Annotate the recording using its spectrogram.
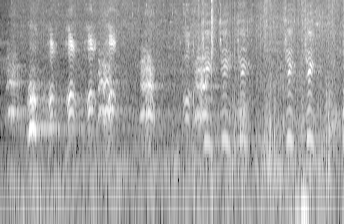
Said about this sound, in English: Usually it's the bell atop Anvik's Episcopal Church that signals the arrival of the first musher into this lower Yukon River community. But this year, the local dogs bark their greetings to the visiting dog team driven by Hugh Neff.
